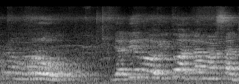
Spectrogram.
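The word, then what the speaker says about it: ρ: dilambangkan dengan seperti ini ini bukan peya Bacanya adalah Bro Jadi lo itu adalah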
